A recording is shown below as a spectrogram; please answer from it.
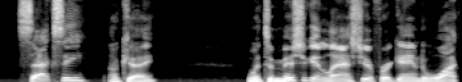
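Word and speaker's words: Sachse: Uh orgy for coach Mullen is the former quarterback for Forest here in the Dallas area at Sash High School. Pronounced what? Saxi.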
